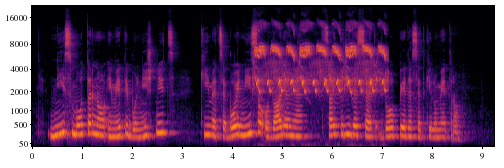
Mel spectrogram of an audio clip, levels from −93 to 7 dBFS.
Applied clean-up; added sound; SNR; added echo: none; Chirp, tweet; -4 dB; none.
